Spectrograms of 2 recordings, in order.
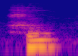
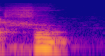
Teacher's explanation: nessa palavra, nós até pronunciamos também o M, mas antes de pronunciar o M, nós nasalizamos o A. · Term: vogal nasal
